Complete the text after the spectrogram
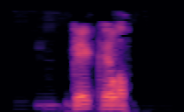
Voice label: "giggle", English; Noun; nouns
